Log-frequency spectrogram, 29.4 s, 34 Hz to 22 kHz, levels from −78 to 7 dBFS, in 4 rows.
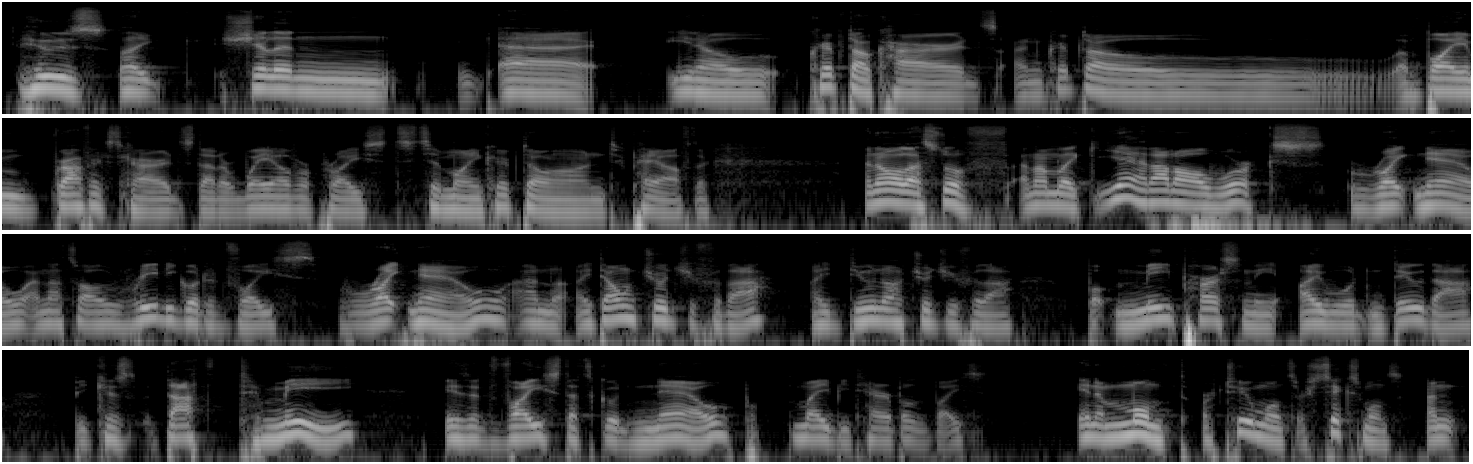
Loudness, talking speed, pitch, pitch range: -32 LUFS, 190 wpm, 125 Hz, 110-140 Hz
